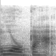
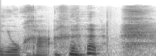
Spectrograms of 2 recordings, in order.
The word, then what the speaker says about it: โยคะ: โยคะ ทุก เช้า แล้ว อ่าน ว่า โยกะ นะ ไม่ ใช่ โยคะ ลอง แต่ง ประโยค นี้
